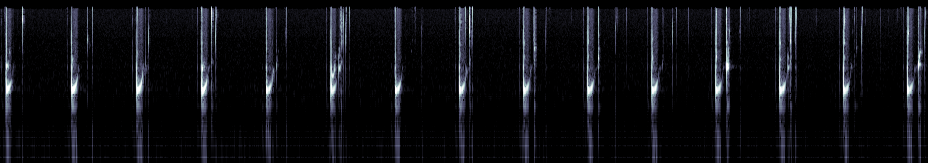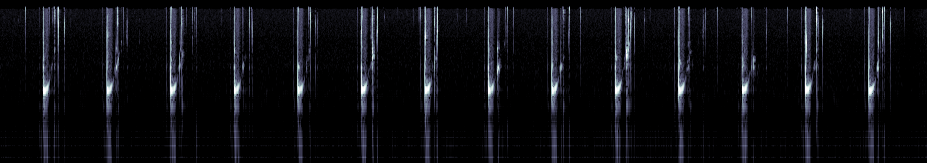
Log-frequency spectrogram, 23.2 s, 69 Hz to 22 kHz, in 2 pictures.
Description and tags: Drips moderate
Drops of water falling at a medium rate (not particularly slow or fast) into a 2-cup glass measuring container with some water accumulated in it. Some background noise remains but has been reduced to a low level -- just add your own filtering and ambience or reverb. Seamless loop.
drip, dripping, drop, faucet, kitchen, loop, plop, splash, water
